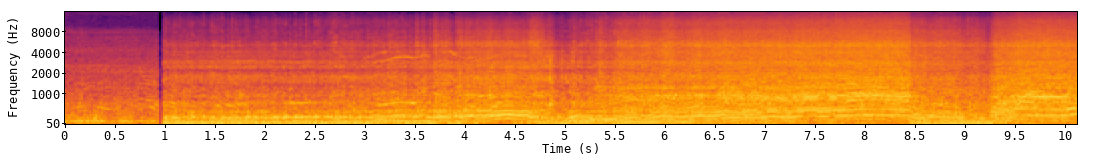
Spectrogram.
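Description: Race car engine at speed, heard from inside the car, its pitch rising and falling as it revs. It cuts in suddenly about a second in.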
